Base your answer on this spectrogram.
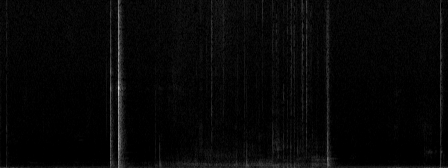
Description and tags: FLASHLIGHT ROLL
A flashlight dropping and rolling on a hardwood floor.
break, drop, flashlight, rolling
